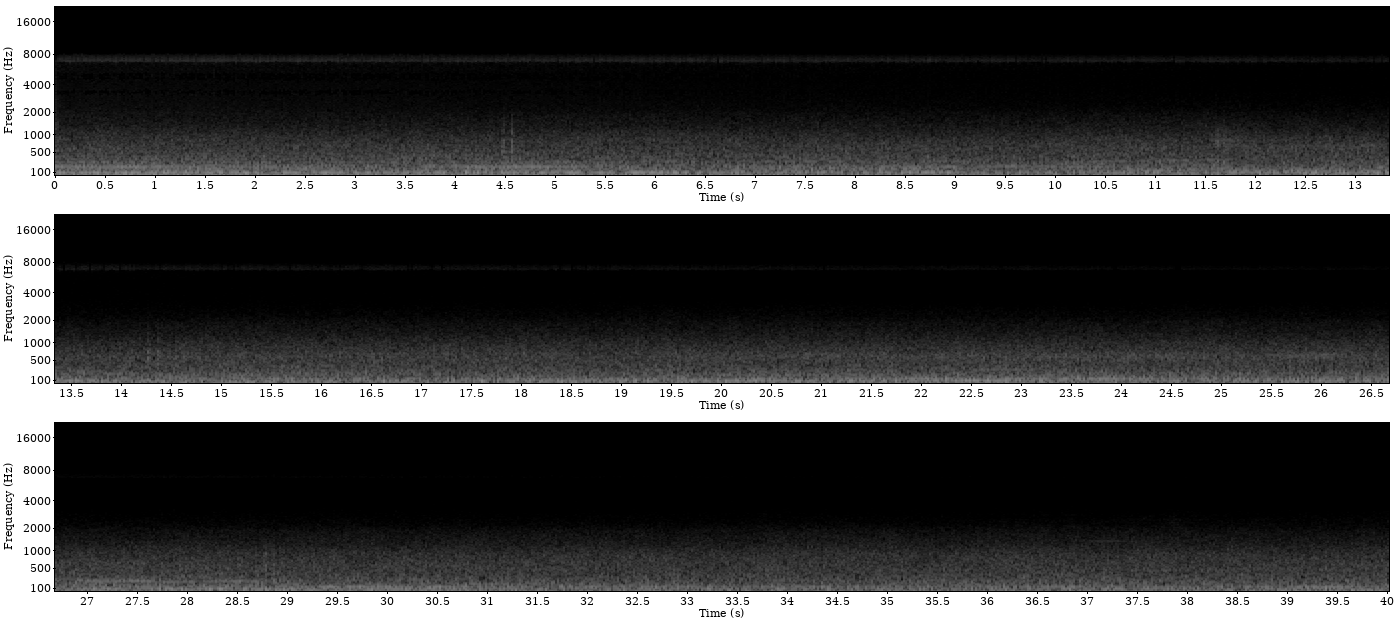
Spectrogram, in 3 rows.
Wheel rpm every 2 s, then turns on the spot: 0, 0, 0, 0, 0, 0, 0, 0, 0, 0, 0, 0, 0, 0, 0, 0, 0, 0, 0, 0.
none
